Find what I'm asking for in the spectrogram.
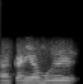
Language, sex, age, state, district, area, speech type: Tamil, female, 45-60, Tamil Nadu, Kallakurichi, rural, conversation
